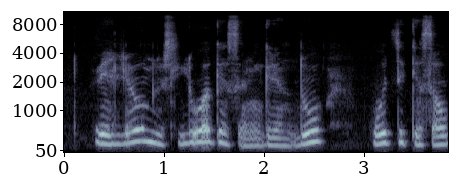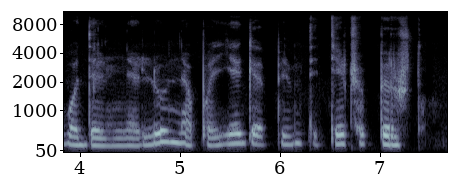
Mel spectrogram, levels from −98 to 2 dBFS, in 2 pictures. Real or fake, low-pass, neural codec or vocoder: real; 9.9 kHz; none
